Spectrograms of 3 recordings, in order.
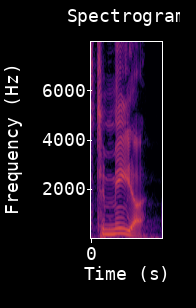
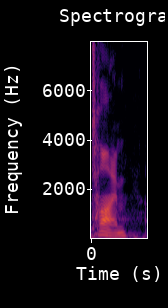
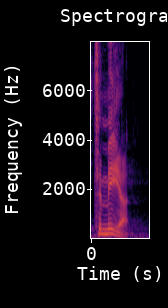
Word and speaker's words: timia: It's timia, all right? We would pronounce it time. The spelling's going to be up there. It looks like time. It's timia.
